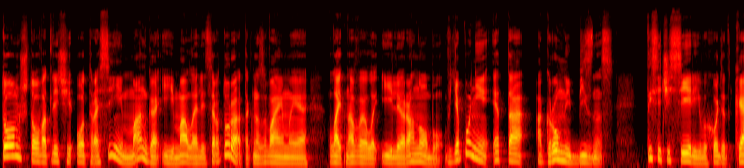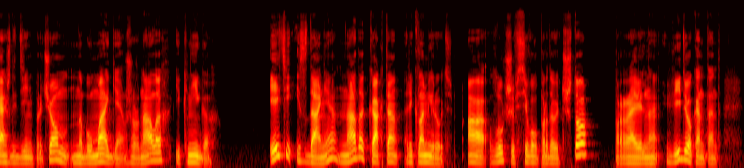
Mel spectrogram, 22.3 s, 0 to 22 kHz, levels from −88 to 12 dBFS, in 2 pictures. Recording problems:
none

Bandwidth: 17 kHz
